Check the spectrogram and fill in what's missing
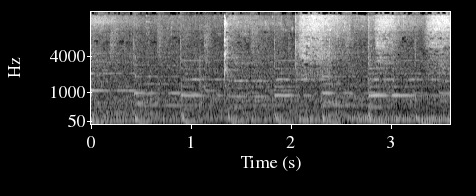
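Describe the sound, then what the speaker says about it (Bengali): Water poured into a hot pan of small-fish chorchori with potatoes, a loud close hiss and spatter swelling over a few seconds with a dense sizzle beneath. "এবার আমি দিয়ে দেবো পরিমাণ মতন জল"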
